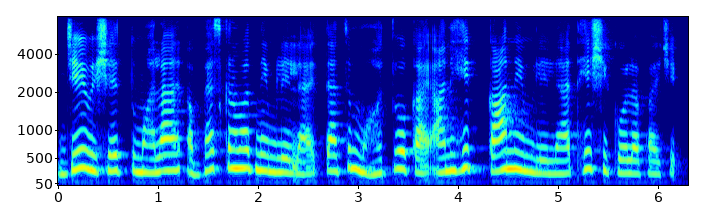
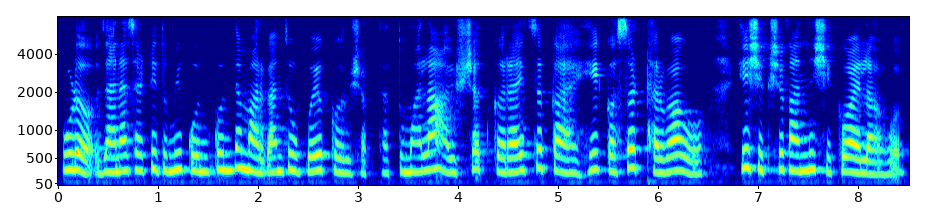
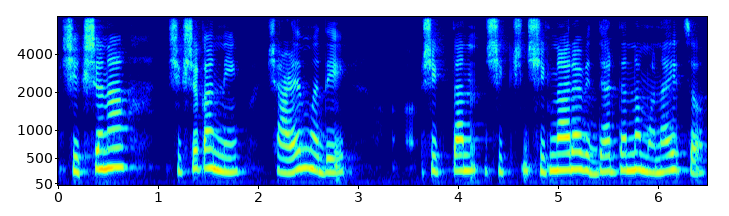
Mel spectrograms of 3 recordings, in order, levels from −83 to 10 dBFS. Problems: none marked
